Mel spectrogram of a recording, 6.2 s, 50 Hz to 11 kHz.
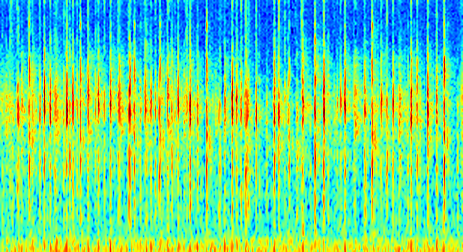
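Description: A black 80% Glacier 80 mechanical keyboard with London Fog switches and dark grey and mint ABS keycaps, resting on a felt mat, is typed on continuously with the fingertips of both hands. About 40 quick, bright, clacky keystrokes are heard, each dying away almost instantly, with a tone centred around 3 kHz and very little low end.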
